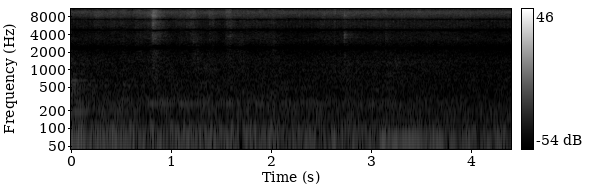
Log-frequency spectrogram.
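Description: Steady low rumble of background room noise with no speech, and a faint click about a second in.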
